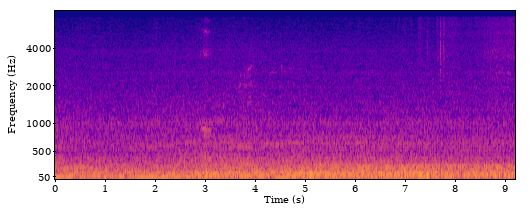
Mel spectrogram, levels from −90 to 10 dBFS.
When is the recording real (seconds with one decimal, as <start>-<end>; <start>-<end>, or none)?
0.8-2.4; 3.3-5.1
